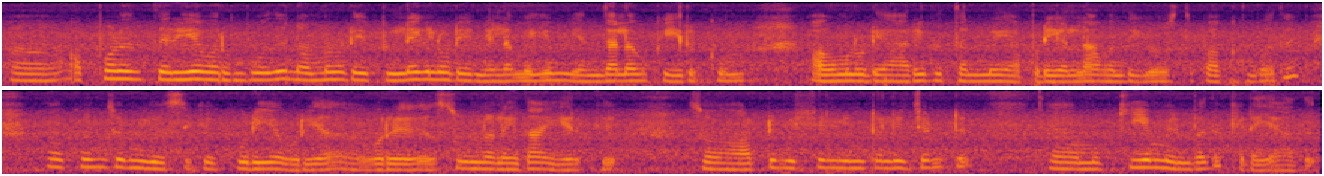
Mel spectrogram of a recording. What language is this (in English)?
Tamil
